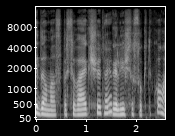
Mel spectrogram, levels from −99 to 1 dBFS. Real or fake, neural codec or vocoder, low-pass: real; none; 14.4 kHz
